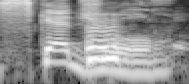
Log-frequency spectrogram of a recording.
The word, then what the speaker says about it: schedule: The traditional way that the British say the word schedule is schedule, but many younger people have been switching to schedule now and not schedule. That's my understanding. So, I thought all British say it that way. I'm pretty sure that there are a lot of younger people who are now saying it with the K sound, which is, by the way, the correct way.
